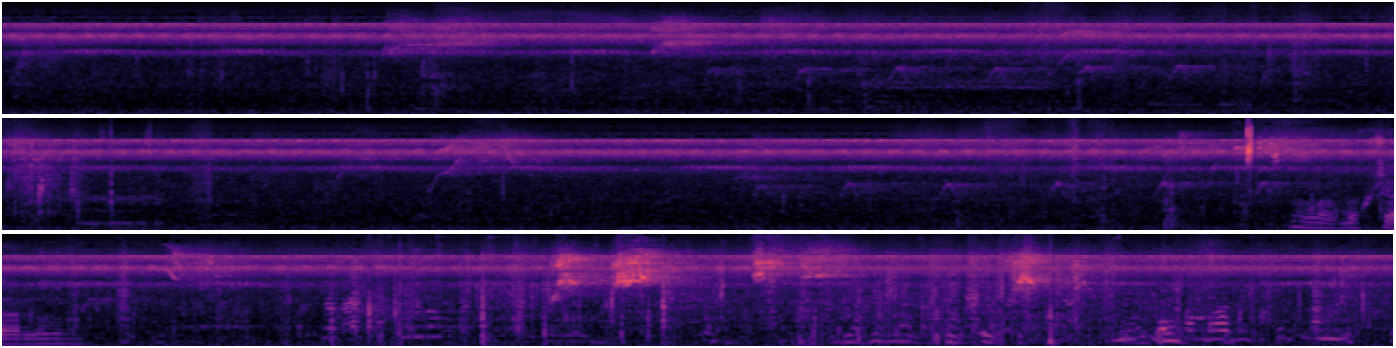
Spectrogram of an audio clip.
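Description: Steady high-pitched drone of insects, several constant tones held throughout. About two-thirds in, voices come in over it, with short loud calls near the end.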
